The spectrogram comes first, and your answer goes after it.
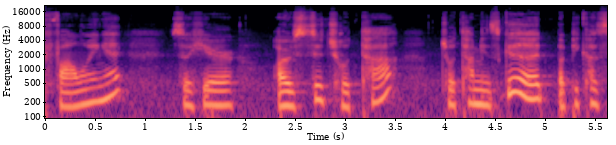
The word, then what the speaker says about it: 좋다: If you read the letters by itself, it's jota. However, when it's together, you're mixing the sound of this consonant, H sound, and then sound of this consonant, D sound, and it turns into a T sound. So when you're pronouncing it together, it pronounces jota instead of jota.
